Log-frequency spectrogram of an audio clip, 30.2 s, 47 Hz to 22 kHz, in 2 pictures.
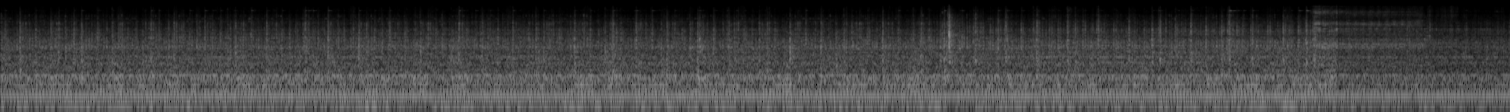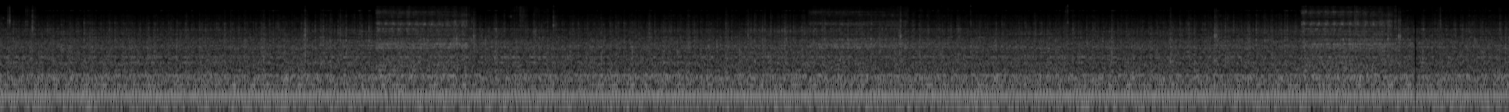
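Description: A Logan 10-inch metal lathe running steadily while single-point threading internal 8 TPI threads in aluminum. Short higher-pitched cutting sounds come every five seconds or so as the tool makes its passes, with one sharp click about nine seconds in.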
